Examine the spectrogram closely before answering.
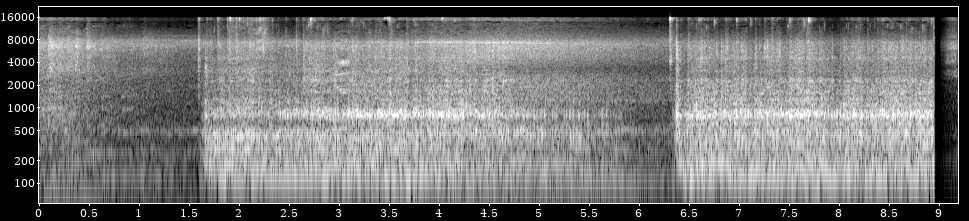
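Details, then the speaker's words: Micromatic washing machine in the wash cycle, motor earlier said to be faulty and needing replacement: loud rough grinding roar over a steady low hum; back to be opened to check the motor and pulsator, cause unconfirmed. "So grabe ang ingay, ano po. So bubuksan natin dun sa likod para ma-check natin yung kanyang motor at saka yung kanyang pulsator."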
